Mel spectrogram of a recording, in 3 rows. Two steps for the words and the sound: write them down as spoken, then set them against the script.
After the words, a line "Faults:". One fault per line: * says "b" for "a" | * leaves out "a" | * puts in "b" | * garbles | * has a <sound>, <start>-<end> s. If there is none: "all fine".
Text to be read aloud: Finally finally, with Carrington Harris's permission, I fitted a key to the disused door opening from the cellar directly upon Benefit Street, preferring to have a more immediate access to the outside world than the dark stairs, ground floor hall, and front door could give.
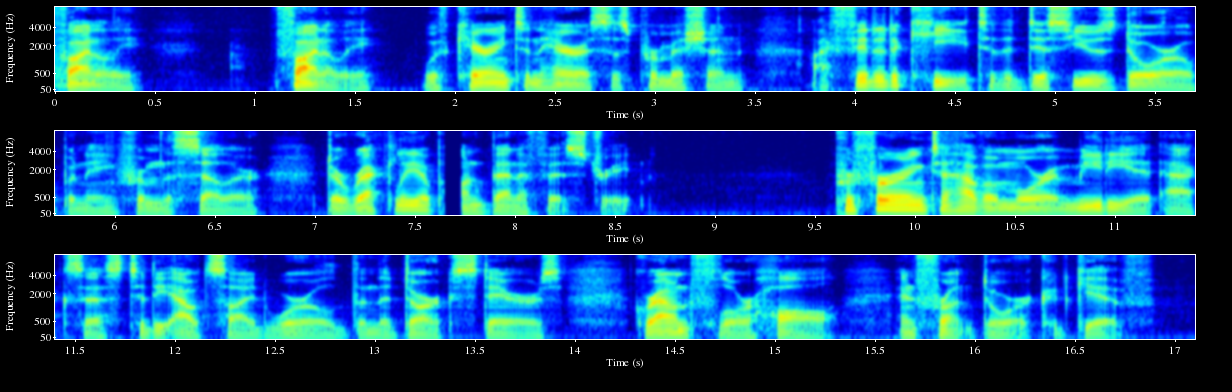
Finally finally, with Carrington Harris's permission, I fitted a key to the disused door opening from the cellar directly upon Benefit Street, preferring to have a more immediate access to the outside world than the dark stairs, ground floor hall, and front door could give.
Faults:
* has a dropout, 7.6-7.7 s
